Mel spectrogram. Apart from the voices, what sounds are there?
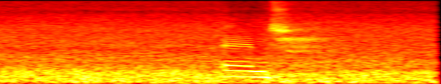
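Kuang Si waterfalls rushing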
